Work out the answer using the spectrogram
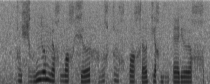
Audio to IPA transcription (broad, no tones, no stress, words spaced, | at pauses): qṳɕɔ̤ɲɤ møχvɔχxʲɤ hɔ̤χqṳχpɔχ ɾɤkʲɨχɡṳ ʔɛɾʲɵχ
